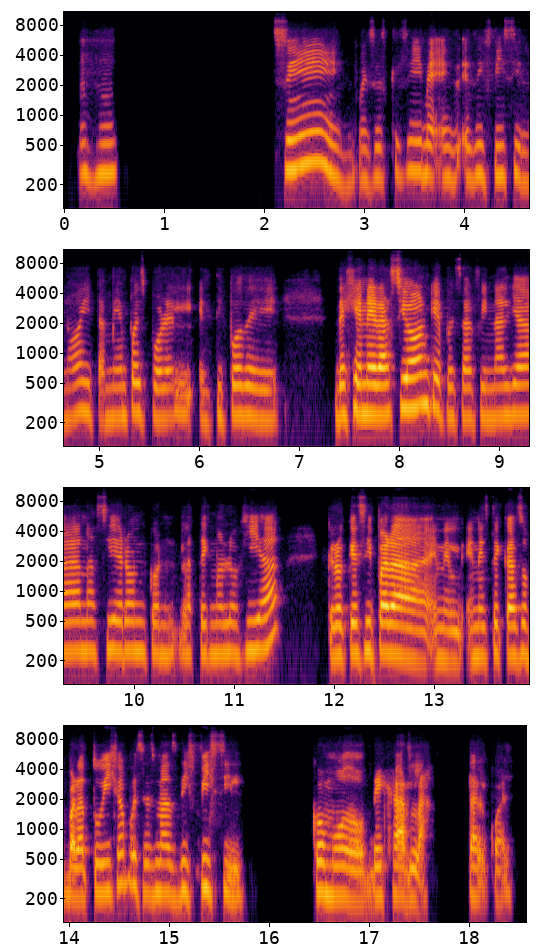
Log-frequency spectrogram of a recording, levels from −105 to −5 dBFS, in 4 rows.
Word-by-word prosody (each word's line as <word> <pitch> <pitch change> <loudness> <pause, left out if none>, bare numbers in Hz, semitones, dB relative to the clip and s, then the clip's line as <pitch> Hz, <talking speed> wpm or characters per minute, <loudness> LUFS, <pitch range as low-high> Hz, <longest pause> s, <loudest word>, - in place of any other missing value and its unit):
Ujú. 260 +1 -8 1.6
Sí, 295 -4 -1
pues, 225 0 -14
es 235 - -11
que 255 +1 -17
sí, 270 +1 -7
me 250 -1 -1
eh, 235 0 -8
es - - -8
difícil, 245 -1 -10
¿no? 230 +3 -6
Y 255 -2 -6
también, 225 +2 -8
pues, 250 -1 -3
por 220 -2 -4
el 175 - -7
el 200 - -13
tipo 235 +1 -3
de 220 -2 -5 0.5
de 235 +1 +1
generación 245 +4 +6
que, 280 -3 +1
pues, 225 -2 -10
al 225 -1 -3
final, 230 0 -4
ya 245 +1 +2
nacieron 250 0 -4
con 235 0 -7
la - - -7
tecnología, 235 +4 -2 0.5
creo 225 0 +1
que 235 0 +3
sí 245 +1 -3
para 225 -4 +8
en 210 0 -6
el 200 -2 -4
en 215 +1 -5
este 220 +2 -4
caso 225 +1 +2
para 205 -2 +4
tu 225 - -4
hija, 230 +5 0
pues, 275 -3 -3
es 225 0 -7
más 225 -2 0
difícil 235 +1 -4 0.6
como 215 -4 +1
dejarla. 205 - +2 0.4
Tal - - -1
cual. - - -8
235 Hz, 160 wpm, -24 LUFS, 225-250 Hz, 1.6 s, para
